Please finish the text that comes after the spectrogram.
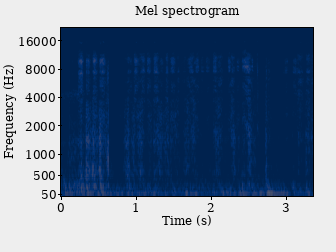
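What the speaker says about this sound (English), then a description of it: "Okay, I'm gonna write" Writing by hand, close scratchy strokes of a pen on paper in quick uneven bursts, faint and alone.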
